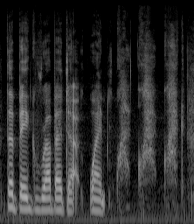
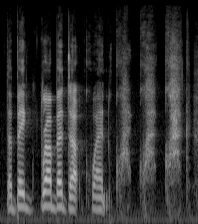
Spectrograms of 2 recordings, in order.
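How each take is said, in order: First: Softly whispered rhyme. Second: Said in the usual way. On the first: Shown as a demonstration. Teacher whispers the duck rhyme to the class. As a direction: whisper it like a secret. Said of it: "same rhyme, whispered take". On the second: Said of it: "phonics rhyme, loud take".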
